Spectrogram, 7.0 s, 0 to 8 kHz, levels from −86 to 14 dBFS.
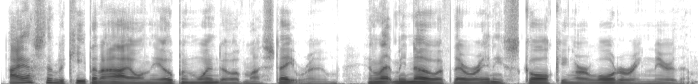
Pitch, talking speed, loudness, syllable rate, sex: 105 Hz, 240 wpm, -18 LUFS, 5.8 syllables/s, male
